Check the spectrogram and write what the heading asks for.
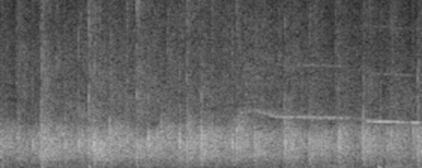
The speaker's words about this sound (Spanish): Si le dan un fuerte aplauso, déselo bien fuerte, su Dios.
